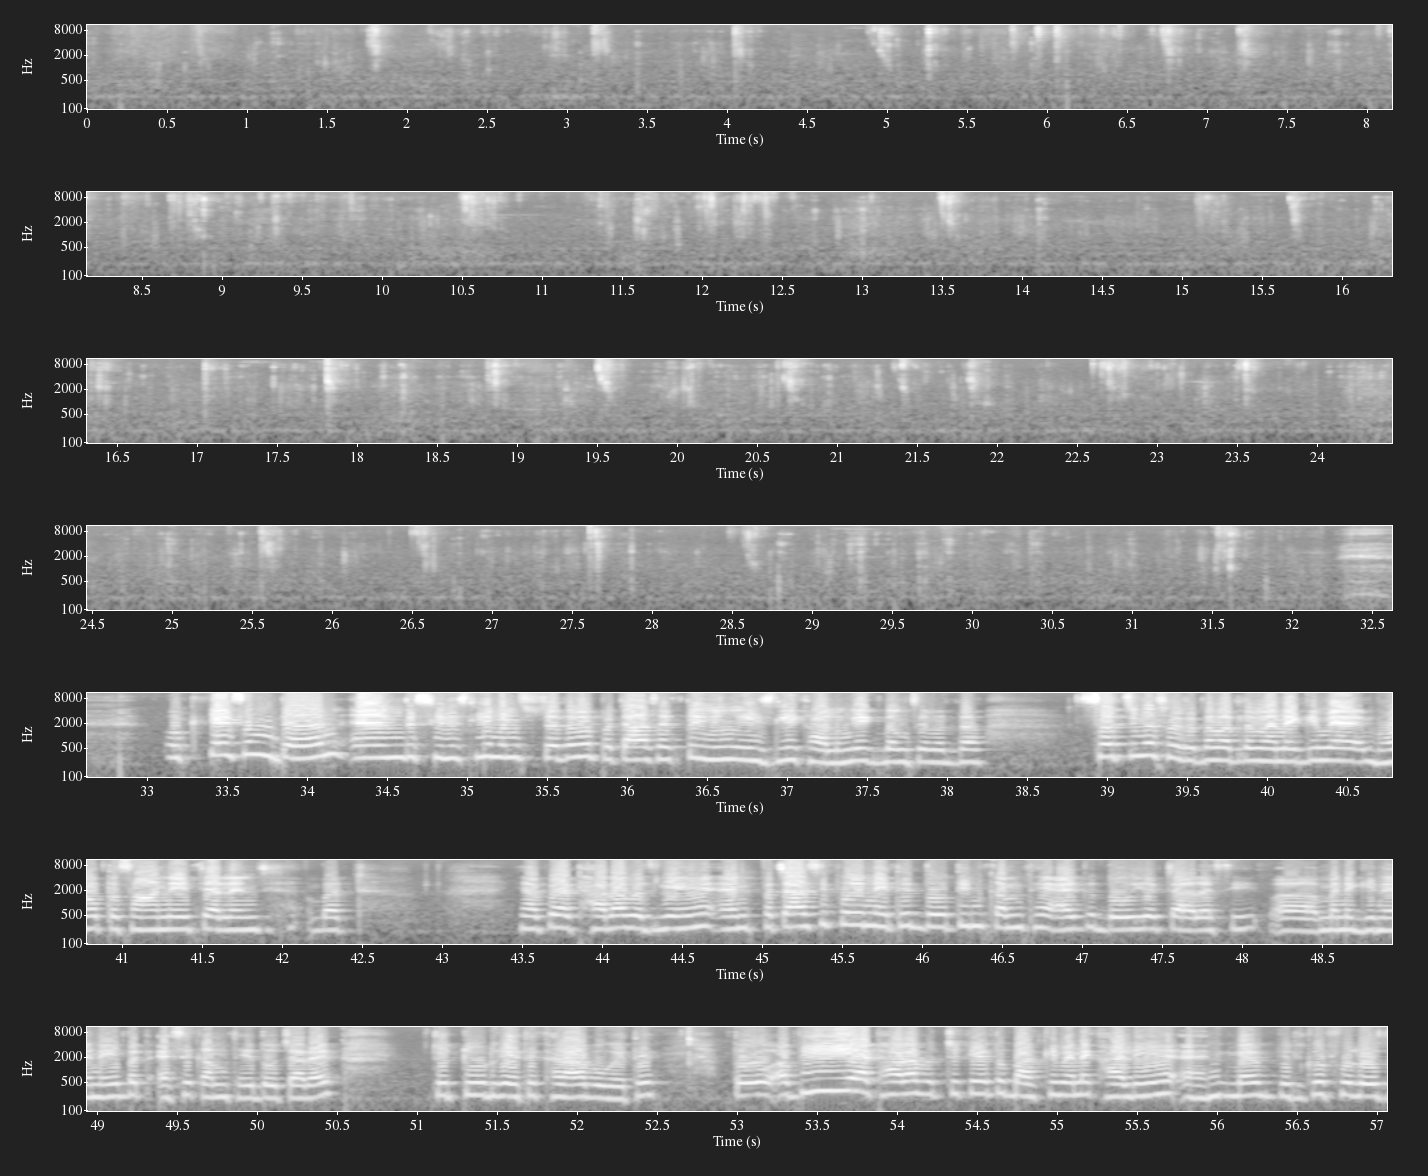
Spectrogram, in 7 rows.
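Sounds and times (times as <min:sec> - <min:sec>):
chewing: 0:00.0 - 0:32.3
faint steady hum: 0:00.0 - 0:57.0.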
